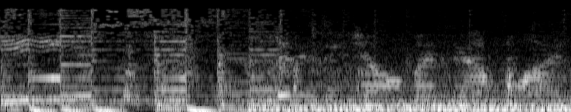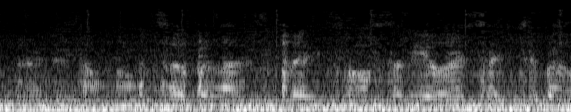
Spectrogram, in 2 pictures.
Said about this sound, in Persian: گفتش که الان میریم تو مرحله تکون و اینا، هواپیما تکون داره، دعا کنین که چیزی نشه، من برم کمربندامو محکم ببندم.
